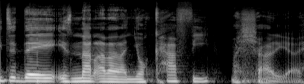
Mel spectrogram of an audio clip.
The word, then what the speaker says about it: Nyokabi Macharia: With me today is none other than Nyokabi Macharia. I said that correctly, right? Yes, the you did.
